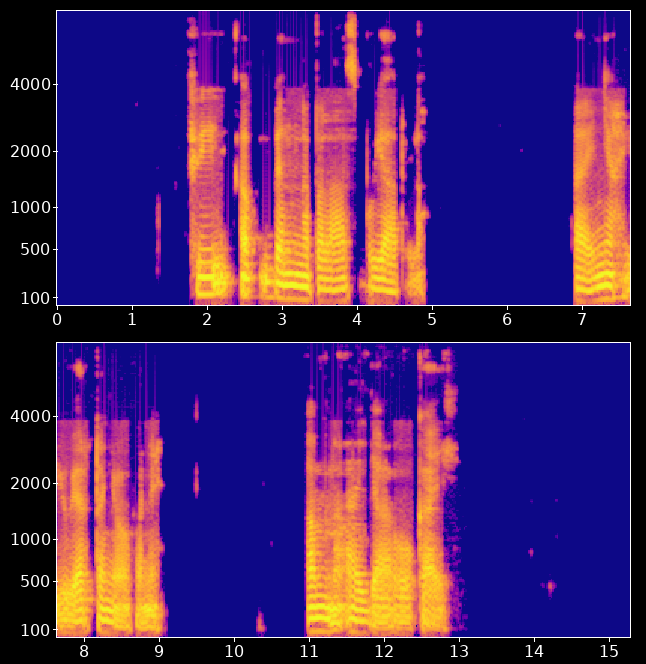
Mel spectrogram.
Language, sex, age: Wolof, male, 25-35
